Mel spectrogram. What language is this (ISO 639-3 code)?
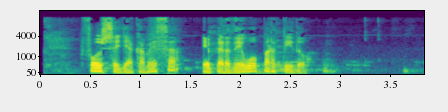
glg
